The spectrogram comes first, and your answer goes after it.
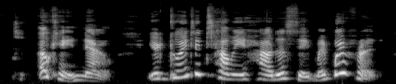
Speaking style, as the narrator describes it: I snapped

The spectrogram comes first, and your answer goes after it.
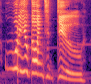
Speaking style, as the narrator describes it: he bawled

